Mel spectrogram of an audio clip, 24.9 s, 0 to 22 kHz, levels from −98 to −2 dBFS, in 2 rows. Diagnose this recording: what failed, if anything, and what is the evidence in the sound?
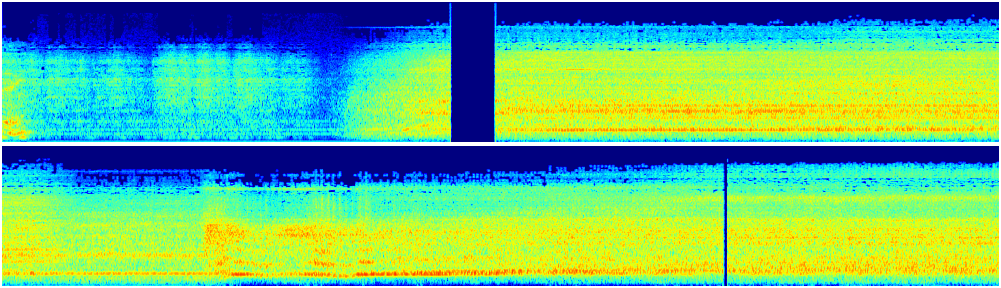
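From 5.60 s to 6.17 s the sound halts in mid-flow and the output sits silent for about 560 ms, then resumes. This is a playback stall at the playback stage, most likely the player's buffer running dry or its output thread being blocked, so nothing reached the converter until it recovered. The silence is far longer than any codec frame or join artefact, which points to the player rather than to the encoded stream itself.

At 21.48 s a short hole of about 56 ms opens in continuous sound, with edges smeared by the codec, and the sound carries on from where it stopped at 21.53 s. This is a gap at a join of encoded pieces, a codec-stage fault. Two separately encoded segments were spliced without trimming, so the first segment's padded final frame and the second segment's encoder start-up delay both survive as silence.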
